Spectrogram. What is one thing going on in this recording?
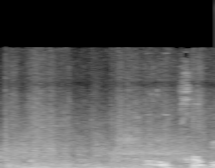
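A young man speaks casually into a headset microphone.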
